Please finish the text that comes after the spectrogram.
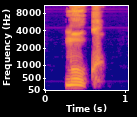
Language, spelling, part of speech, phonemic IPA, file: Bengali, মুখ, noun, /mukʰ/, LL-Q9610 (ben)-মুখ.wav
- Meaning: 1. mouth 2. face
